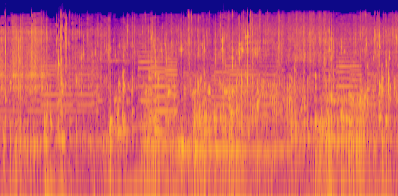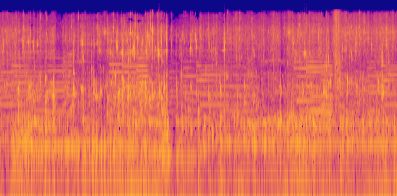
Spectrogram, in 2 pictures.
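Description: Water sound picked up by a camera below the surface: a muffled, uneven rushing and gurgling with scattered small clicks and a wavering hum.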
